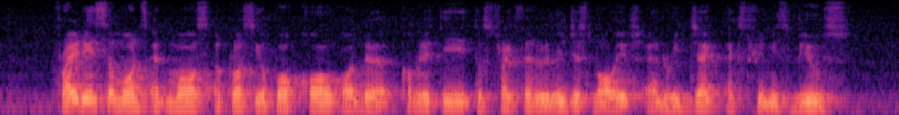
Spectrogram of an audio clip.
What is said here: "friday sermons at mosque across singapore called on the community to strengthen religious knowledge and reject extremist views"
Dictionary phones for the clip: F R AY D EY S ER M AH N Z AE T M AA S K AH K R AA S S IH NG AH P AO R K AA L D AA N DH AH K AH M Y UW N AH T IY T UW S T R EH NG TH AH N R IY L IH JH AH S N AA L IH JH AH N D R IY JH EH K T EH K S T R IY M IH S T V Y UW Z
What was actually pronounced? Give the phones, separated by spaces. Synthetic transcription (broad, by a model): F R AY D EY S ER M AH N S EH T M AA S AH K R AA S S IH NG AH P AO K AA L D AA N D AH K AH M Y UW N AH T IY T UW S T R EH NG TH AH N R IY L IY JH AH S N AA L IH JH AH N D R IY JH EH K T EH K S T R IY M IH S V Y UW S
